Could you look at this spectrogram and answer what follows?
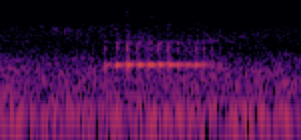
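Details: Great spotted woodpecker drumming its beak on dead wood to communicate, a sound carrying over long distances: one short rapid burst of about ten hollow knocks lasting half a second, over steady low background noise.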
